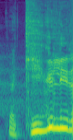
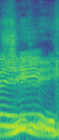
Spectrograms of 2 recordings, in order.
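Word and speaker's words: Gigli: 것 뿐인데 우연찮게도 어이 쥐가 쥐 발음을 기글리 아고 하면 안 된다 질리 질리 미그노 미용 요렇게 발음을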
